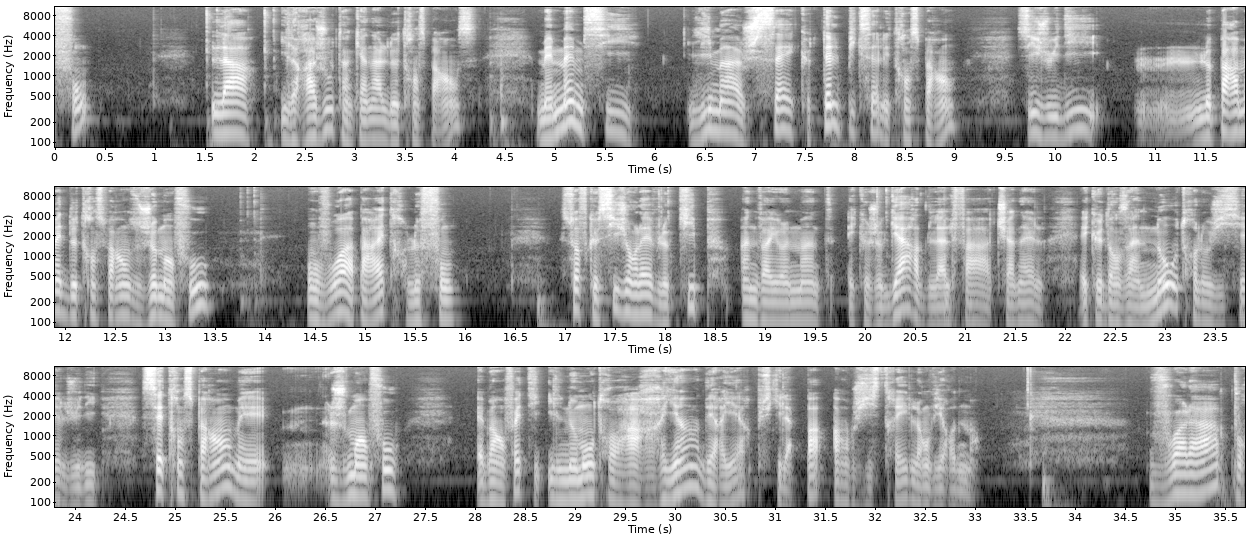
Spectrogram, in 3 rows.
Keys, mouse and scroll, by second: 1.4 click, 2.0 click, 13.7 click, 17.8 click, 20.0 click.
